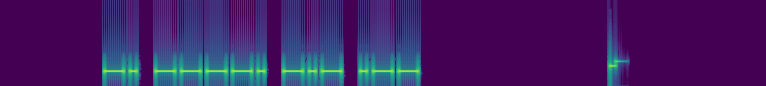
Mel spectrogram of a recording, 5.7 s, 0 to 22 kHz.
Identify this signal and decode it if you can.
Morse code, heard as a keyed tone, about 25 wpm, 700 Hz. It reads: N9KW
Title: NA SOTA Chaser Callsigns 25wpm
